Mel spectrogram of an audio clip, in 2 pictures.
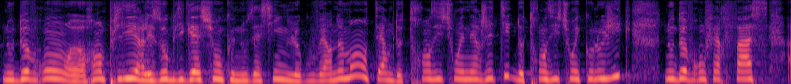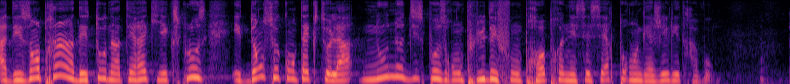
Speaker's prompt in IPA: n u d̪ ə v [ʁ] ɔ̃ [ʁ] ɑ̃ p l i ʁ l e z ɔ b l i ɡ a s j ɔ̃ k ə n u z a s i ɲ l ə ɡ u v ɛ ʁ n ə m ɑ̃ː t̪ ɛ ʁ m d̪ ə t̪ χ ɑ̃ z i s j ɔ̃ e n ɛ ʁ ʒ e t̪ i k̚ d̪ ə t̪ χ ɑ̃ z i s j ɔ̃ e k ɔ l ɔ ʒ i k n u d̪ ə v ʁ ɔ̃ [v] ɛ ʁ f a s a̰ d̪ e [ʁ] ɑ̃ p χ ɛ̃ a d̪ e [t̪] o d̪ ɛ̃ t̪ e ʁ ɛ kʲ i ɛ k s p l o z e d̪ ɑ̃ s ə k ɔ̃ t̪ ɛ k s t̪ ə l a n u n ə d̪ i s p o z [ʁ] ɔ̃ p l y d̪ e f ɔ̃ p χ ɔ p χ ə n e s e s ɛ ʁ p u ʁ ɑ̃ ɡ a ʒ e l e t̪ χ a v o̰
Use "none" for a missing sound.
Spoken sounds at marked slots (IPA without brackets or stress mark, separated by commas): ʁ, ʁ, f, z, t̪, ʁ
